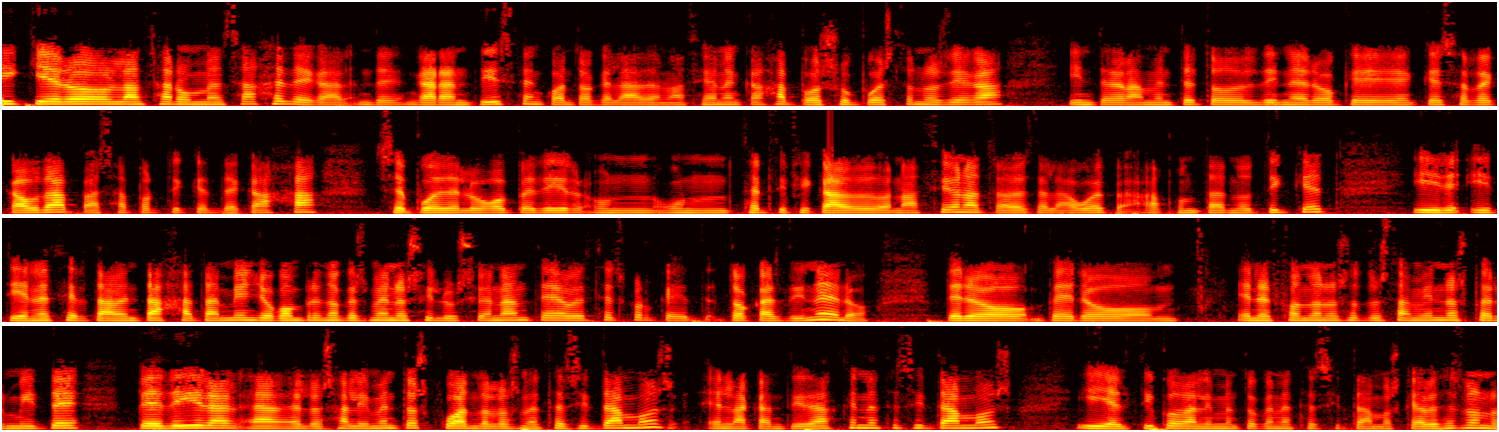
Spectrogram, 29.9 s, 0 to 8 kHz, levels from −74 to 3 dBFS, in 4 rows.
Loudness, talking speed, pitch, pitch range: -23 LUFS, 200 wpm, 165 Hz, 150-175 Hz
